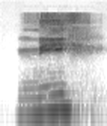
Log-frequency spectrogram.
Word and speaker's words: mich: হি উচ্চারণ করার সময় জিহ্বার অগ্রভাগ তালুর সাথে লাগানোর ট্রাই করব।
